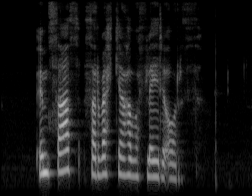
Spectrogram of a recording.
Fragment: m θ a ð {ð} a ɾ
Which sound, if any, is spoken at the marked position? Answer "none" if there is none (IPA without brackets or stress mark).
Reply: θ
